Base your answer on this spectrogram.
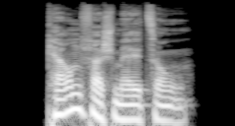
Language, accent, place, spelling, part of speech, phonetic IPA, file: German, Germany, Berlin, Kernverschmelzung, noun, [ˈkɛʁnfɛɐ̯ˌʃmɛlt͡sʊŋ], De-Kernverschmelzung.ogg
- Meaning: nuclear fusion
